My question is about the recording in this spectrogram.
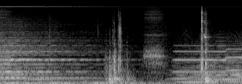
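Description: Film background score of sustained chords fading down. A dull thunk sounds about a second in, and another at the end as new music begins.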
